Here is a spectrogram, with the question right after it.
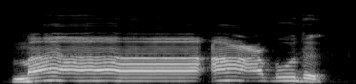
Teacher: on the dal we make strong qalqala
